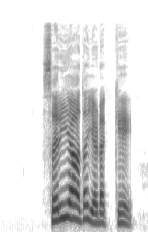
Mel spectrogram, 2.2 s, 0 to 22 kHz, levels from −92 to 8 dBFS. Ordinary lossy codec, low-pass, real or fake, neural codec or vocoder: none; 14.4 kHz; fake; vocoder, 48 kHz, 128 mel bands, Vocos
